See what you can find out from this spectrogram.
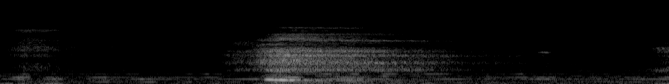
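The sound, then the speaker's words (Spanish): One deep inhale and exhale through the mouth forms a single airy, breathy swell that rises and slowly fades over a couple of seconds above a faint, steady background. “Haces una inhalación profunda y exhalas con la boca.”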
